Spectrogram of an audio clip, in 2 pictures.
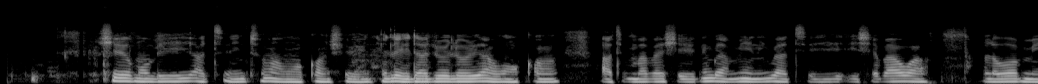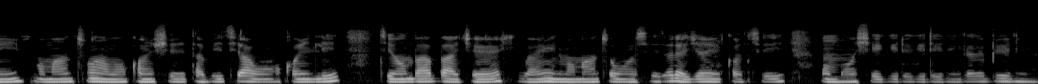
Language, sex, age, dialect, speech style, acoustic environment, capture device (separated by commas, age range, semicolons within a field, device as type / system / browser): Yoruba, male, 25-34, Nigeria - Nigerian Standard, relaxed, nature, mobile / Linux / Chrome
